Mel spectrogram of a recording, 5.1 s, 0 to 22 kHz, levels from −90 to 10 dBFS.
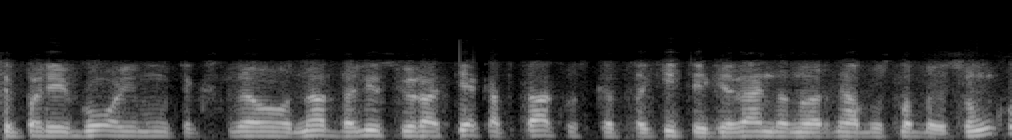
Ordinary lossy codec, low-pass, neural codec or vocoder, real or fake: AAC, 32 kbps; 7.2 kHz; none; real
